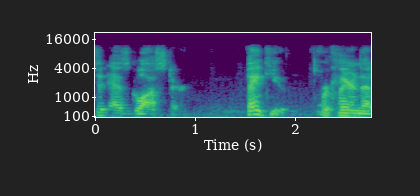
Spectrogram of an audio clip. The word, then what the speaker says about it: Gloucester: Oh, and Bone Tire Traveler says they pronounce it as Gloucester.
